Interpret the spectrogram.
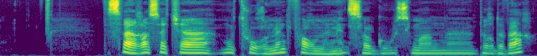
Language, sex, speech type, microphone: Norwegian, male, spontaneous, Sennheiser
